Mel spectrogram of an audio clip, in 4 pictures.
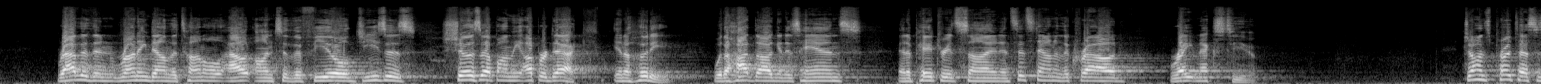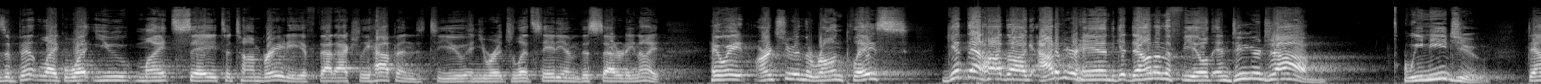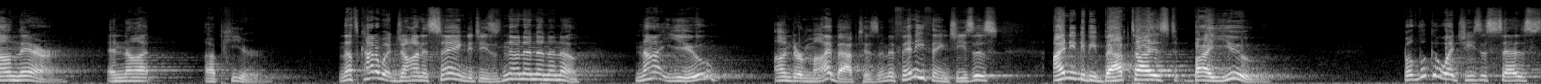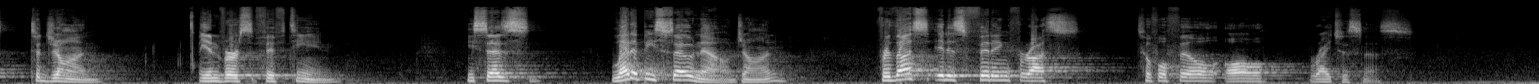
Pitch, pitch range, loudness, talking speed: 175 Hz, 150-205 Hz, -11 LUFS, 160 wpm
